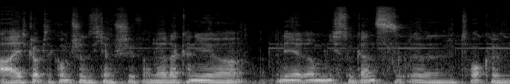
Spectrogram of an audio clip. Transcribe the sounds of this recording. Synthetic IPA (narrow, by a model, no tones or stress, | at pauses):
ʔaːɪçɡ̥laʊbədaɐskʰɔmtʃoːnzɪçɐɪmʃɪfʔa̰nːədaːkʰani | lɛːəʁəmnɪçtz̥oːɡant͡sʔɛːtʰɔkʰl̩n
